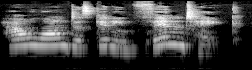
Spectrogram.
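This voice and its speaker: A woman voicing a gentle, anxious boy bear in a storybook reading, speaking slowly and plaintively. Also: extremely high pitch, full character voice. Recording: roomy echo.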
